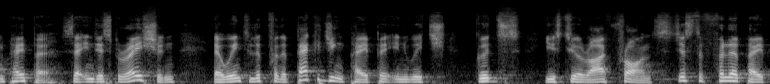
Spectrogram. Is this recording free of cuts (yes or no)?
no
